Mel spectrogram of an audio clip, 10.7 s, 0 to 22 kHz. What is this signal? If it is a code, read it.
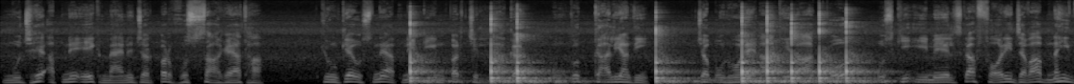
Tap code, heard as knocks on wood, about 4 knocks a second, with room echo and speech in Urdu. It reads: BE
